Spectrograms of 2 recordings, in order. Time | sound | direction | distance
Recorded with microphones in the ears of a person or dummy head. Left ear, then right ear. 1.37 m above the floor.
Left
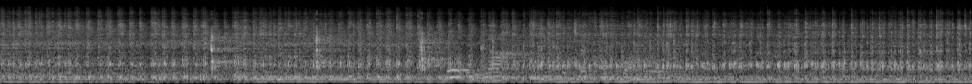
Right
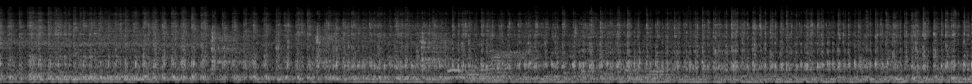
2.1 | ticking | 50° left (ahead or behind) | 1.2 m
4.5 | a woman speaking | 70° left (ahead or behind) | 2.5 m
